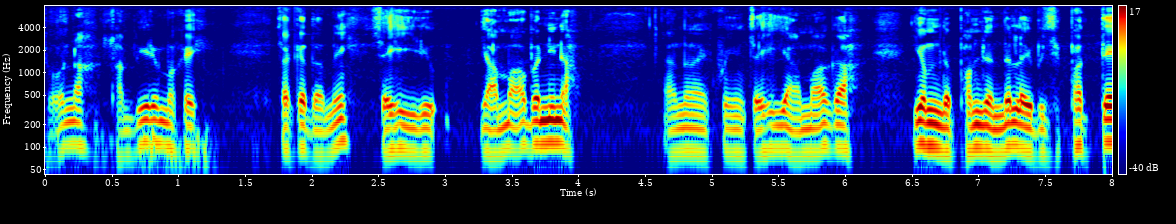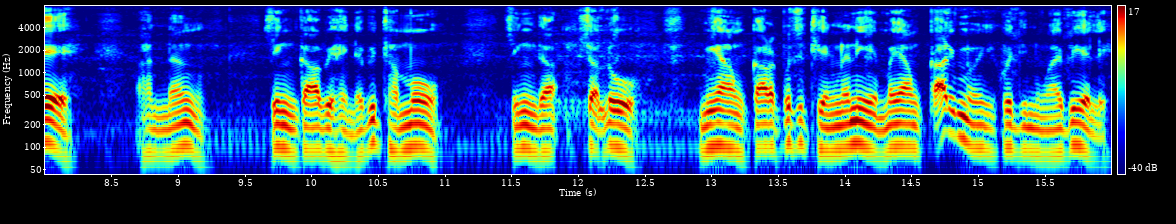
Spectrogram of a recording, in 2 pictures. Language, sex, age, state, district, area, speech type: Manipuri, male, 60+, Manipur, Kakching, rural, spontaneous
